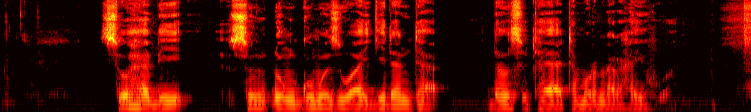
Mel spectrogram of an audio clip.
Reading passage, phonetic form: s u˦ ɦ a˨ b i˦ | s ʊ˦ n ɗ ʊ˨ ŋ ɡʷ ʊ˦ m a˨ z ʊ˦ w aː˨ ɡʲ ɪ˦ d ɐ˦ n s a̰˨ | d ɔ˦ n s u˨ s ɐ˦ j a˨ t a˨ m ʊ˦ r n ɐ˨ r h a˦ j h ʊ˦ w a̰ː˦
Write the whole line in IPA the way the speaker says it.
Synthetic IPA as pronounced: s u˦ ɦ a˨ b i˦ | s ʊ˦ n ɗ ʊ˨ ŋ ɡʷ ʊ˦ m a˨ z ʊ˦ w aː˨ ɡʲ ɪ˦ d ɐ˦ n t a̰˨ | d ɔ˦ n s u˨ t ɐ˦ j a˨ t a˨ m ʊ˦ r n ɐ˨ r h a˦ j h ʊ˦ w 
